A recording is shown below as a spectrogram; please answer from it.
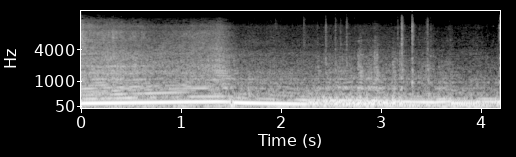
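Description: Remapped Audi Q3 with a 1.4 TSI engine revving hard on a test drive, loud rising engine note that climbs, breaks at a shift, then continues with crackling pops from the exhaust.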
